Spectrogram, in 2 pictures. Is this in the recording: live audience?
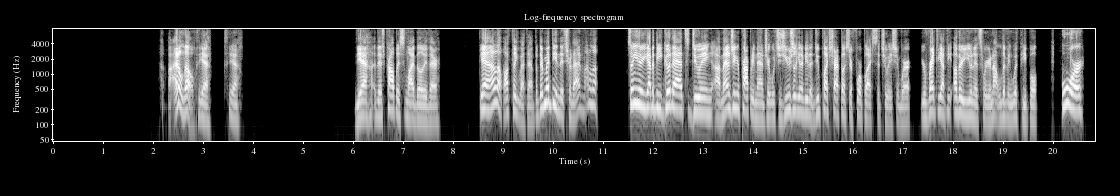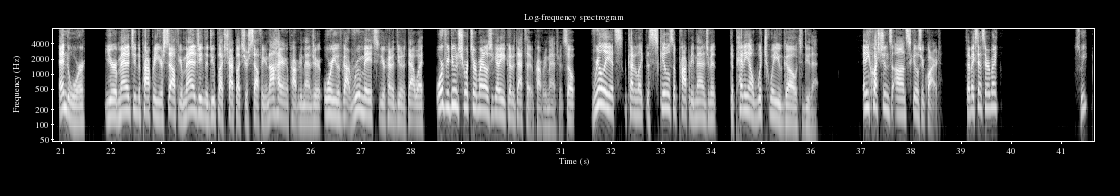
yes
